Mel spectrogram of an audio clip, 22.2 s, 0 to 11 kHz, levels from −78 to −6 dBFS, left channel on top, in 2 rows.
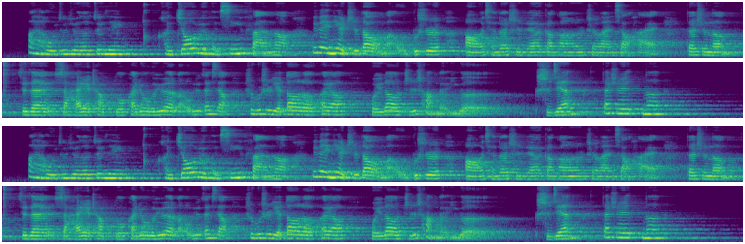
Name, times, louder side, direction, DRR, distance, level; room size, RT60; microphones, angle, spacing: voice 1, 0.4-1.9 2.3-11.0 11.4-16.3 16.7-18.5 19.1-19.8 20.1-21.1, equal, ahead, 4 dB, 1.4 m, -20 dB
24.5 x 22.5 x 7.0 m, 2.4 s
head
